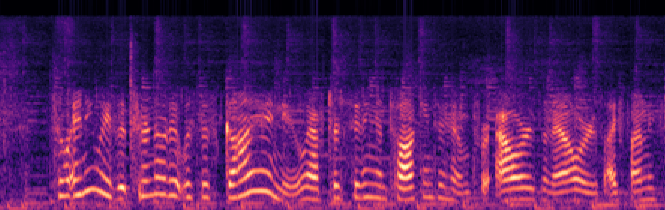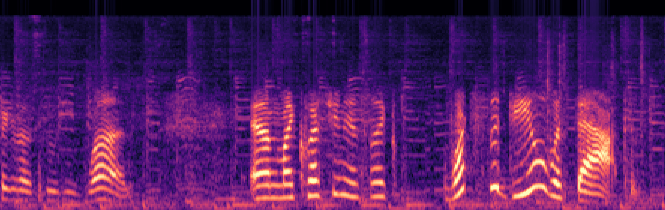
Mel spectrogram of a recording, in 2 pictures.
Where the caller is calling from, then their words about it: Vancouver, British Columbia, Canada; right now that's in Vortex in Vancouver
